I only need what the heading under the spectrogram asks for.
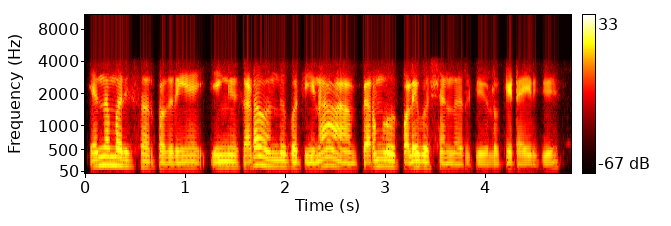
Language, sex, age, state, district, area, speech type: Tamil, male, 18-30, Tamil Nadu, Perambalur, urban, conversation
